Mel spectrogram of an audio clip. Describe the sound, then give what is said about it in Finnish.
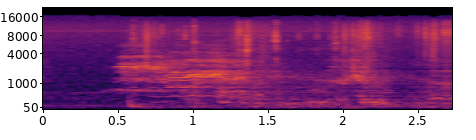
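Horses whinny in loud, high, wavering neighs, one starting abruptly and another rising later, while hooves clop and shuffle underneath in an uneven rhythm. No one speaks. “Nouda hevoset kaader.”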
